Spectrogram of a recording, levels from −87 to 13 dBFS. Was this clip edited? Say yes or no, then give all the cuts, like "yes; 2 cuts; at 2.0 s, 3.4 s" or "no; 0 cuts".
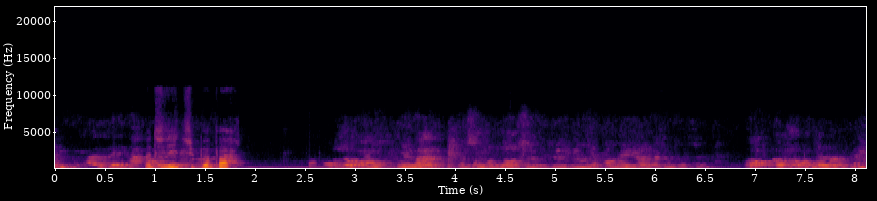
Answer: yes; 1 cut; at 1.4 s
